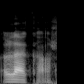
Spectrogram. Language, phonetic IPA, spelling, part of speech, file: Polish, [ˈlɛkaʃ], lekarz, noun, Pl-lekarz.ogg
